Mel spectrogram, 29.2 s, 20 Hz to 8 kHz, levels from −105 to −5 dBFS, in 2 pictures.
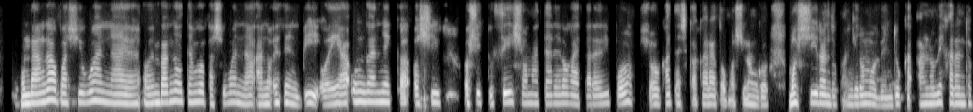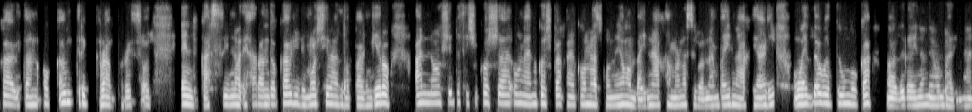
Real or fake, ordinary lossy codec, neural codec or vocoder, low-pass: fake; Opus, 32 kbps; codec, 16 kHz, 4 kbps, X-Codec, HuBERT features, trained on balanced general audio; 7.2 kHz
